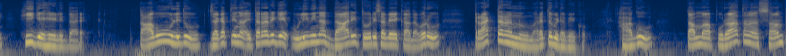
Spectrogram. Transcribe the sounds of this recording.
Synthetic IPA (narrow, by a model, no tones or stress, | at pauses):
hiːɡe̞ɦeːɭid̪ːaːɾe̞ | t̪aːʋuːuɭid̪ud͡ʒɐɡɐt̪ːinɐit̪ɐɾɐɾiɡe̞ʔuɭiʋinɐd̪aːɾit̪o̞ːɾisɐbɛːkaːd̪ɐʋɐɾu | ʈɾaːk̚ʈɐɾɐnːumɐɾe̞t̪ubiɽɐbe̞ːku | haːɡuː | t̪ɐmːɐpuɾaːt̪ɐnɐsaːmp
